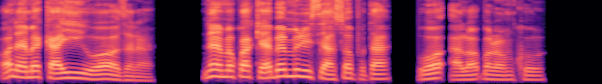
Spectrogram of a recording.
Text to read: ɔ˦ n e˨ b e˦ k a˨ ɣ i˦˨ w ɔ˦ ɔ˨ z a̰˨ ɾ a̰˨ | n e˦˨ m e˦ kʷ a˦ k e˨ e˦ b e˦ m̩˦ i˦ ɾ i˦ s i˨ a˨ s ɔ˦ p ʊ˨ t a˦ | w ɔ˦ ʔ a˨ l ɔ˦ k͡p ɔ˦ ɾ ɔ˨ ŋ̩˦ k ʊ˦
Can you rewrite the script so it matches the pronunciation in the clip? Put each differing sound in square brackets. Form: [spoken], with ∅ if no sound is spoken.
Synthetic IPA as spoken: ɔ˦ n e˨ [m] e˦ k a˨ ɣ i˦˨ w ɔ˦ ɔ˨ z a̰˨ ɾ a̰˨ | n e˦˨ m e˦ kʷ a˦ k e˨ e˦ b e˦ m̩˦ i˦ ɾ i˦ s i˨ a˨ s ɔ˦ p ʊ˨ t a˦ | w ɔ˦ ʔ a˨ l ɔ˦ k͡p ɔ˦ ɾ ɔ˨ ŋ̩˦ k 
